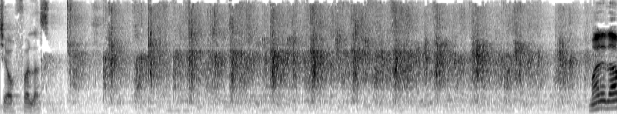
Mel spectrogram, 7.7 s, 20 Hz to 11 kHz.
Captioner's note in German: Beifall CDU und BÜNDNIS 90/DIE GRÜNEN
